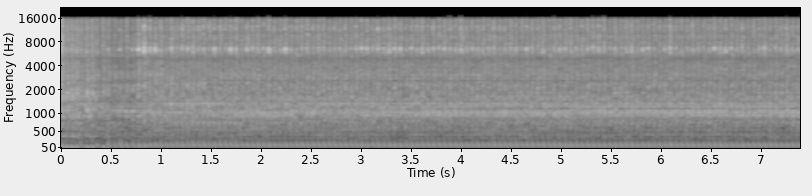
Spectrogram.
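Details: Troy-Bilt single-cylinder mower after finding the starter failed under load: steady even running about three pulses a second, no misses or knocks; healthy.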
